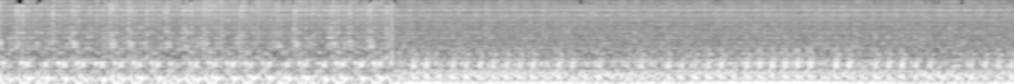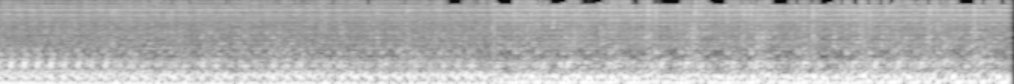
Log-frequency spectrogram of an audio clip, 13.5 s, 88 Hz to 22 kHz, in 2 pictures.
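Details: Budget 283 small-block Chevy with vacuum-secondary carb and open manifolds, just swapped into 1985 Oldsmobile Cutlass with turbo 350: deep loud steady burble, no misses or knocks; ran full cycle, thermostat works; normal idle.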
